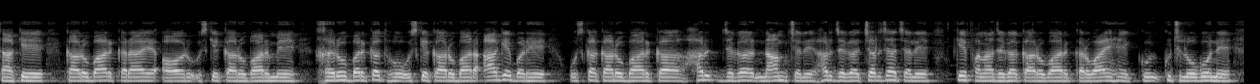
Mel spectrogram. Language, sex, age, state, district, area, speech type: Urdu, male, 30-45, Bihar, Darbhanga, rural, spontaneous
